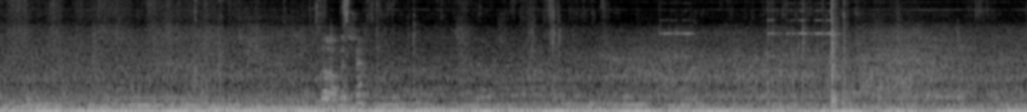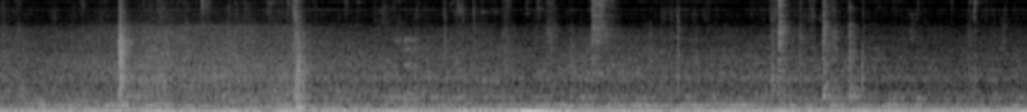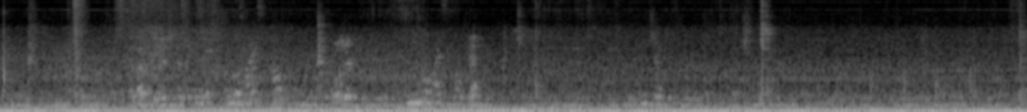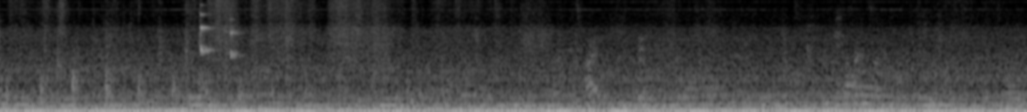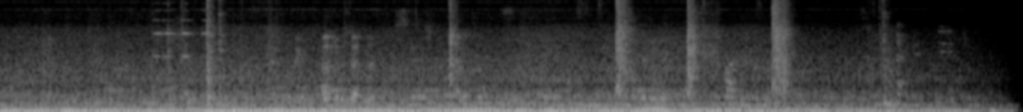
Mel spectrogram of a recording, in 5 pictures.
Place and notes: bestellungen, kassenpiepsen, der durch die offene tür eindringende strasselärm, tütenrascheln, türkische hintergrundsmusik
soundmap nrw:
projekt :resonanzen - social ambiences/ listen to the people - in & outdoor nearfield recordings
